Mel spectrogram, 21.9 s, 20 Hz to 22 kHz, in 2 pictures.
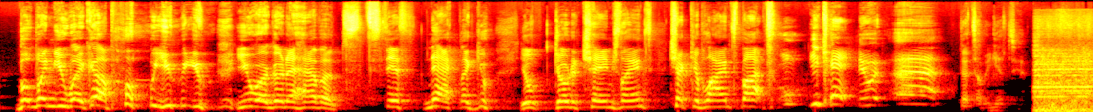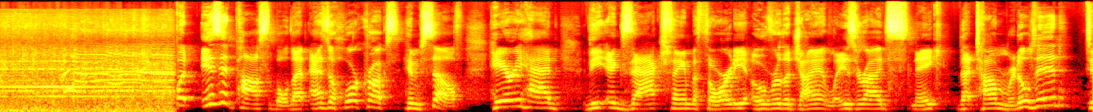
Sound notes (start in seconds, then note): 10.3 train whistle; 10.4 golden duo of screams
